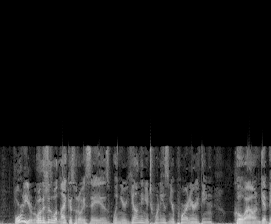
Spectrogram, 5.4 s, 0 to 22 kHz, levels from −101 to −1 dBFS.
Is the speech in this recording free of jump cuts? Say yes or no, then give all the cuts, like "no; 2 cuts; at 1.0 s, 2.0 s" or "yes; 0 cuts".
yes; 0 cuts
